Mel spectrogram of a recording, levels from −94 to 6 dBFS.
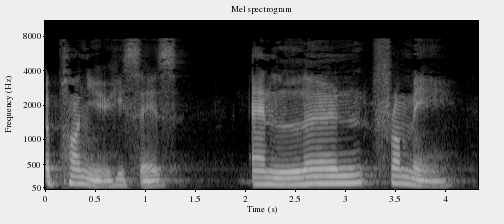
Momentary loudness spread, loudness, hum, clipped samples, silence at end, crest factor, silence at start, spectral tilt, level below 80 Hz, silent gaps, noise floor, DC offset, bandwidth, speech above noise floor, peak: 12 LU; -30 LUFS; none; under 0.1%; 0.25 s; 16 dB; 0 s; -7 dB/octave; -68 dBFS; none; -68 dBFS; under 0.1%; 8 kHz; 40 dB; -14 dBFS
